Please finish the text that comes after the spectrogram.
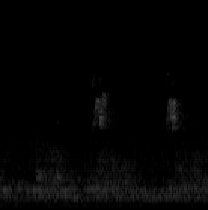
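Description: A pigeon held in a hand coos softly, two brief low calls about a second apart, faint and close, against a quiet background.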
